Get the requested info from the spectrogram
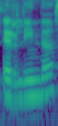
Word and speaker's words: Herlinda: My name is Erlinda Zamora, H-E-R-L-I-N-D-A, Zamora, Z-A-M-O-R-A.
